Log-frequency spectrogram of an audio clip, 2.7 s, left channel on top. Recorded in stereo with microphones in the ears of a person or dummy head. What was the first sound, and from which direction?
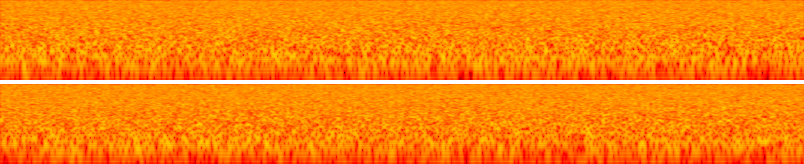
Only background noise.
